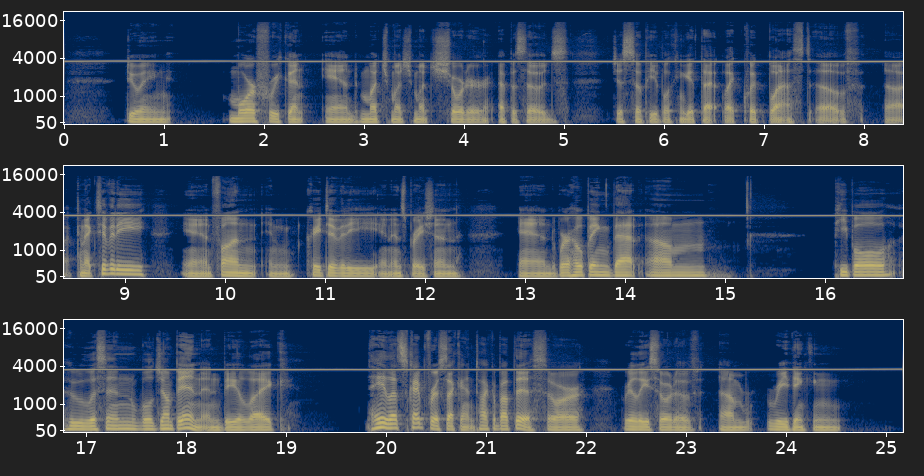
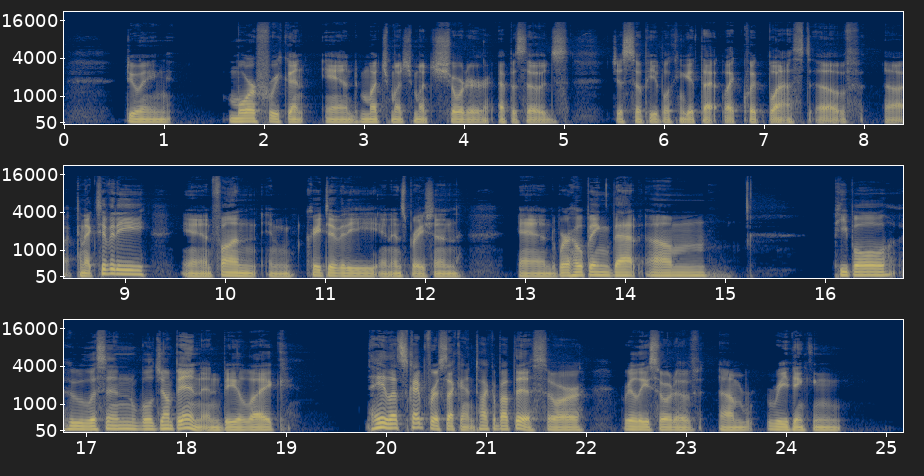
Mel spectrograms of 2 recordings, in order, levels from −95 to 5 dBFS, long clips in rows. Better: second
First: high-pitched whine; loud; throughout; 3.5 kHz, 5 dB below the speech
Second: none

